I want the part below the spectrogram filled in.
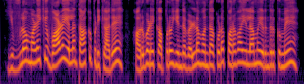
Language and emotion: Tamil, fearful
